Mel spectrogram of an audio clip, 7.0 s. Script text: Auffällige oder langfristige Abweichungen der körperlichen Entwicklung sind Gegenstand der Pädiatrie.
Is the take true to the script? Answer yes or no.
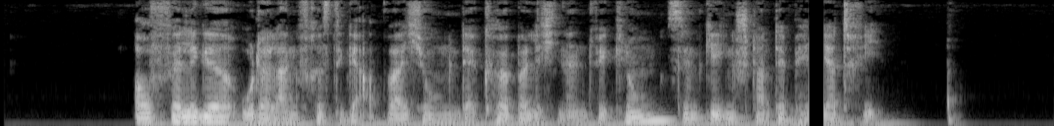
yes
